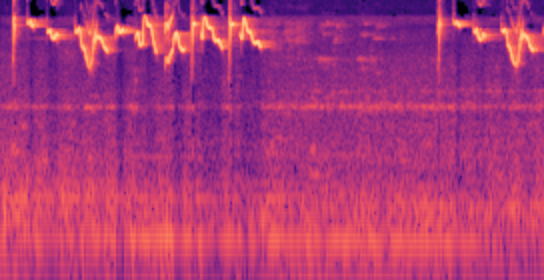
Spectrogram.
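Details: Rapid-fire chatter of a purple-throated sunbird (kolibri wulung): a quick string of high, looping, slurred notes, about four a second, stops for nearly two seconds, then a brief renewed burst.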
